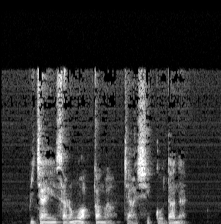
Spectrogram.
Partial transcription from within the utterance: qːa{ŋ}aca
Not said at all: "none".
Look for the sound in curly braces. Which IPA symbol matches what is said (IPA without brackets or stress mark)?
ŋ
